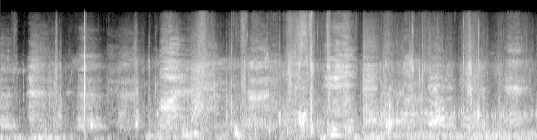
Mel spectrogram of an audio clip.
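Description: A man breathing hard and gasping after nearly drowning, with a few sharp clicks and low murmurs around him.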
